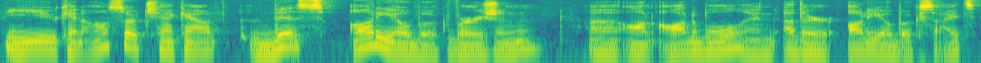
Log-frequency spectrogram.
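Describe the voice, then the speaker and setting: Male author, audiobook narration, gravelly fry, somewhat deep, dramatic emphasis. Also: expressive, unhurried, a little mellow. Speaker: author reading own novel.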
